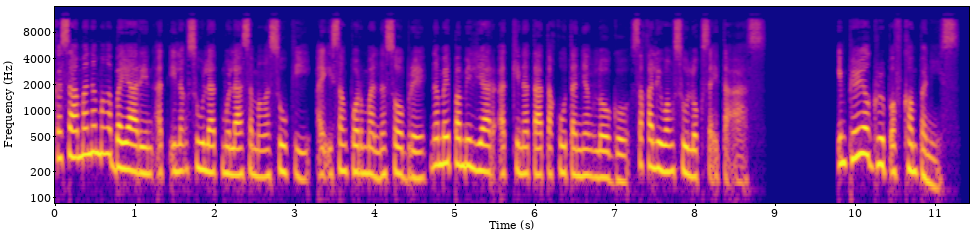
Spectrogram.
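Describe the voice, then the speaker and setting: A woman's voice: mid-range voice, animated, moderate pace, dark tone, no echo. Filipino woman storyteller, dry close sound. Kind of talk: scripted dramatic narration of a love story.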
